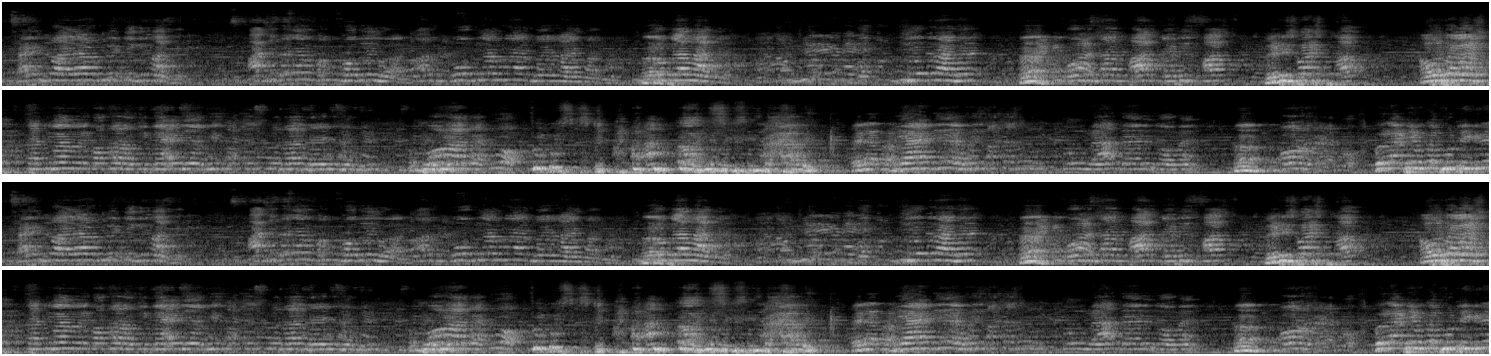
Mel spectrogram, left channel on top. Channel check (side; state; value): both; identical; correlation 1.00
